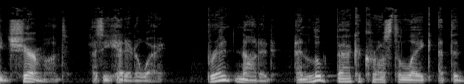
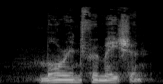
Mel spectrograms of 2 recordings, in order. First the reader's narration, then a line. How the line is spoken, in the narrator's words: muttered to himself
